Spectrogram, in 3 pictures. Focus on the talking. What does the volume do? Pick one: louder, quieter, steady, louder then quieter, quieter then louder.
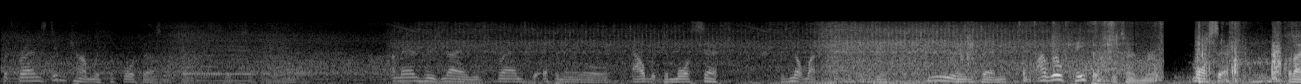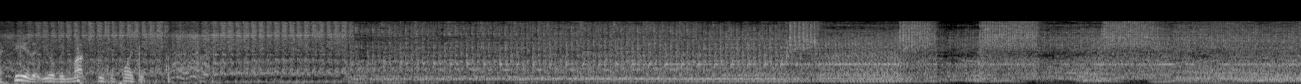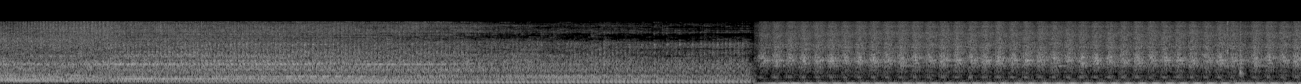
louder.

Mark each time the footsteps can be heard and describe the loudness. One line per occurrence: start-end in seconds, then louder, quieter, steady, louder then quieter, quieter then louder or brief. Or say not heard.
9.4-15.2 louder then quieter.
